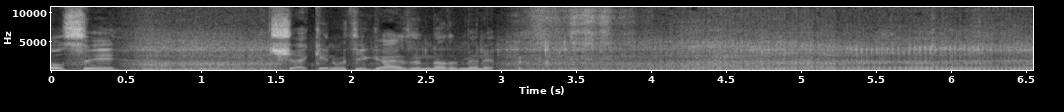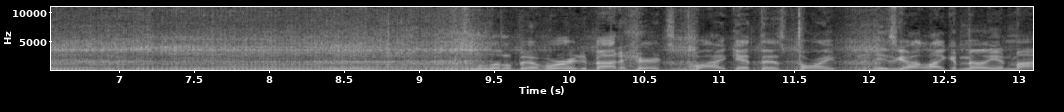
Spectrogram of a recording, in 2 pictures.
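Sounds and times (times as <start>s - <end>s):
dirt bike engine running: 3.1s - 13.0s.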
